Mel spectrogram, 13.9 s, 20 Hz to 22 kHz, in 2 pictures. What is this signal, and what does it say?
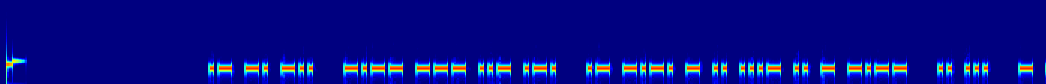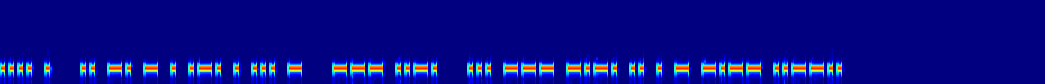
Morse code, heard as a keyed tone, about 40 wpm, 700 Hz. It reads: AND YOUR ACTIVITY IS THE INTEREST OF SOCIETY?
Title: Sentences from Top 1000 Words - Review Part 4 - 40wpm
